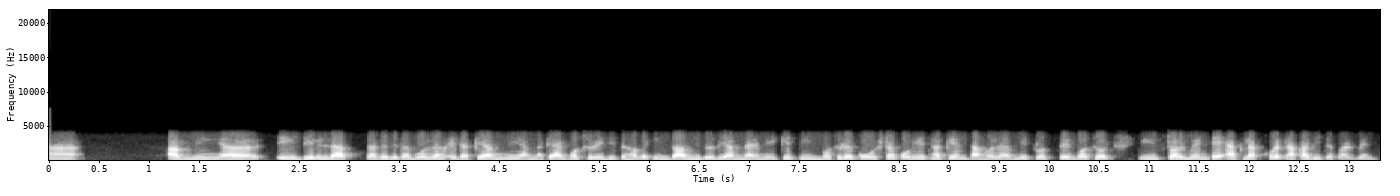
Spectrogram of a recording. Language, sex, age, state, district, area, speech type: Bengali, female, 18-30, West Bengal, Howrah, urban, conversation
